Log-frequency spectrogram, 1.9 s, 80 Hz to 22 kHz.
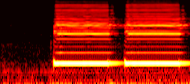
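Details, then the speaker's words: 1934 Chrysler Airflow horn, needs adjustment, possibly assembled wrong inside: two buzzy half-second blasts with a raspy tone that sags near the end; weak horn sound. "It is making a noise, Yeah. but that'll be assembled wrong somewhere."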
